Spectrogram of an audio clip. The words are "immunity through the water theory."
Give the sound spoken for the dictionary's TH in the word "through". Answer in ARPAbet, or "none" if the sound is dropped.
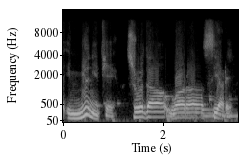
S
